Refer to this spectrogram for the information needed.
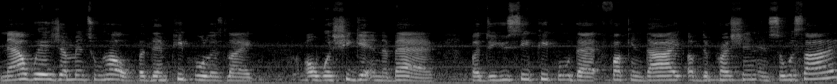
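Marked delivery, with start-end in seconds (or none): none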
